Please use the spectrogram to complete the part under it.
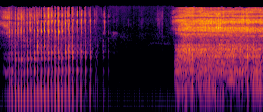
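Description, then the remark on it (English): A rough, fluttering snort of rapid low pulses, a short pause, then a steady breathy hiss that runs to the end, both made by a voice blowing through an empty paper towel roll as a Lion King roar challenge. “I snort, then I hiss. Yes. To my cardboard tube.”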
